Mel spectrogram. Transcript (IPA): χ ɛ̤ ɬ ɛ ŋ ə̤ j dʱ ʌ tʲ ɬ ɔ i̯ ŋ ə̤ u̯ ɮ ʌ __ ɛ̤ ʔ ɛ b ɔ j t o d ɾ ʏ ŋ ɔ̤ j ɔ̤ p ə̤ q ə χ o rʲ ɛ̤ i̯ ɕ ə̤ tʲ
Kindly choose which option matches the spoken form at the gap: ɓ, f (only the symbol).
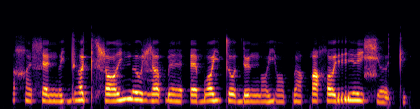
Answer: ɓ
